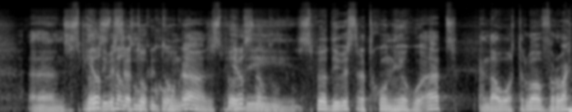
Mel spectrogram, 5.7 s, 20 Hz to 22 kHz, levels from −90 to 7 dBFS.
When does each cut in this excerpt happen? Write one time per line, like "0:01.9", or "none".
none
